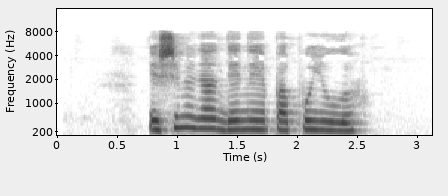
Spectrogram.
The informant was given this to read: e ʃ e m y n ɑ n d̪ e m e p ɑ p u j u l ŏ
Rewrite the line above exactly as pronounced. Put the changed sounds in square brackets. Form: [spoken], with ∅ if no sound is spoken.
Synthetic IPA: e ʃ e m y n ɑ n d̪ e [n] e p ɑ p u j u l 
